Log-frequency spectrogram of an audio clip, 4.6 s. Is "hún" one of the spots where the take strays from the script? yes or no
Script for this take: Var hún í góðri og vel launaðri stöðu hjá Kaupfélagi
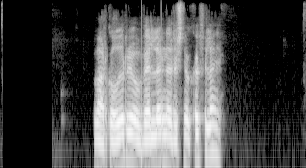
yes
